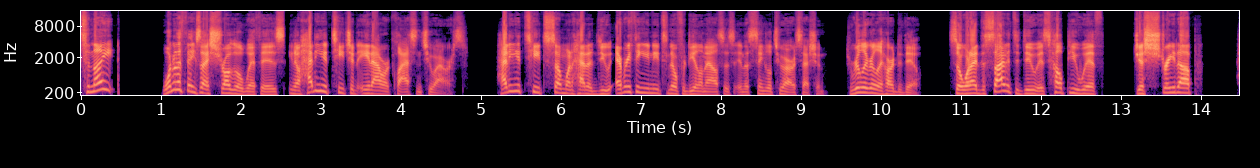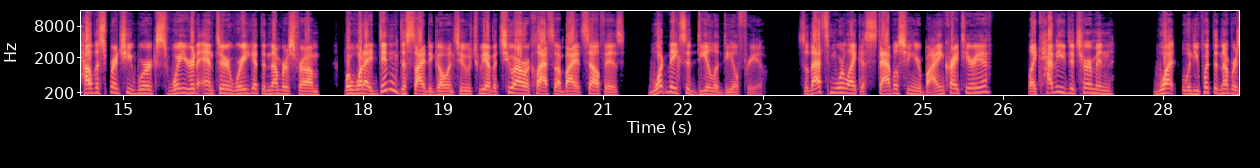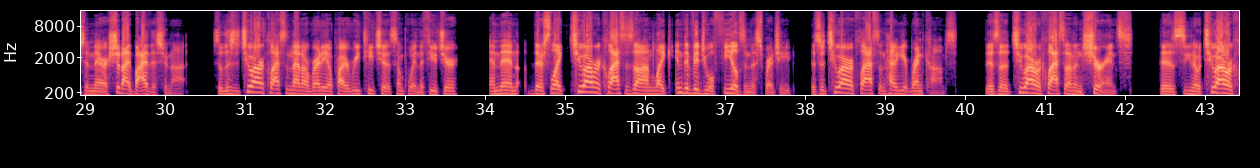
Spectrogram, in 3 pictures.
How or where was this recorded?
live audience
